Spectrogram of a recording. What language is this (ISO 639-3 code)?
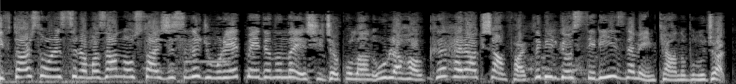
tur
